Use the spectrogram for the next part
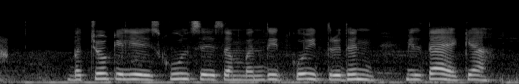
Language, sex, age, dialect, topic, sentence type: Hindi, female, 25-30, Marwari Dhudhari, banking, question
